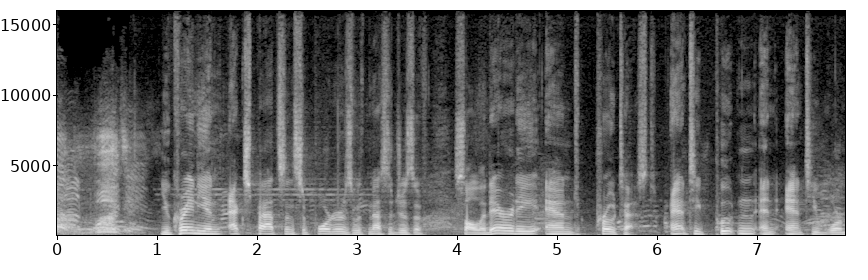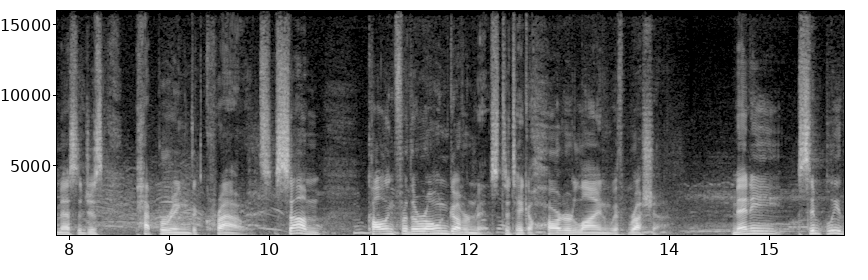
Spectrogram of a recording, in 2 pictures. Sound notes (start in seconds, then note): 0.0 chanting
